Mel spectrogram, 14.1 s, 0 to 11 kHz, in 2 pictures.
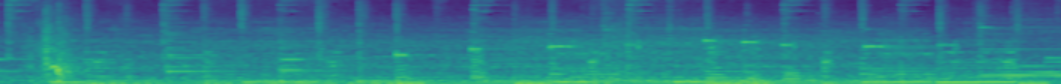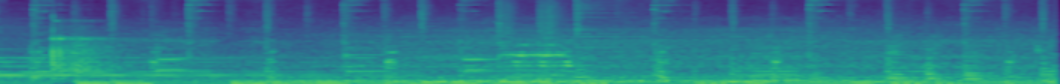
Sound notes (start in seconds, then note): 0.0 shouting; 0.2 door opens; 7.4 bangs jar down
